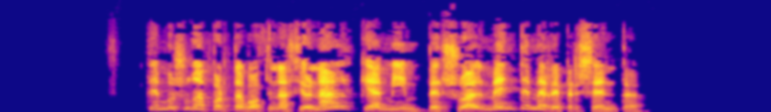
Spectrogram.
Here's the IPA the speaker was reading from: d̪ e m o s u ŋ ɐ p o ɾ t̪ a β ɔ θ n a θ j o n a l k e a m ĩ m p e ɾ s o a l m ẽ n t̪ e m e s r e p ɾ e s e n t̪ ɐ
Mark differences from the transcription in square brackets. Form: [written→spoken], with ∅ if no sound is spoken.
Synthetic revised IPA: [d̪→t̪] e m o s u ŋ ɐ p o ɾ t̪ a β ɔ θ n a θ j o n a l k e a m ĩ m p e ɾ s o a l m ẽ n t̪ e m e [s→∅] r e p ɾ e s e n t̪ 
